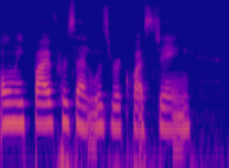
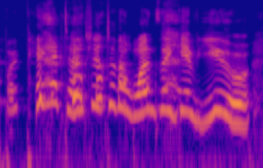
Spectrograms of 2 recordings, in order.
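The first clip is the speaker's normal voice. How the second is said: laughing; 7 semitones higher, 8 dB louder than usual. Real, not acted. Teasing joke, laughing.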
